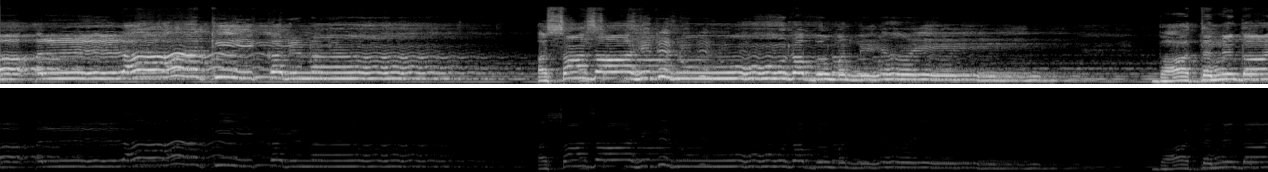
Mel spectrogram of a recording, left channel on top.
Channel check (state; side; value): quieter; right; 36.1 dB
